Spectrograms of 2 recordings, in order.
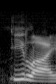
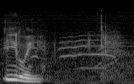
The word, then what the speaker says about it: Ely: Well, I've been calling her Eli, and it's Ely. I checked with Ken Webb, the head basketball coach, because she was down there actually shooting baskets for basketball season. And, of course, I pronounced that wrong all last year and this year. But I got it now. It's Ely, not Eli.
